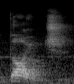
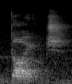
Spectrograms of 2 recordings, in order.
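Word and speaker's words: deutsch: la u es o por eso esto se pronuncia deutch deutch el sonido de la ch de la ch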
